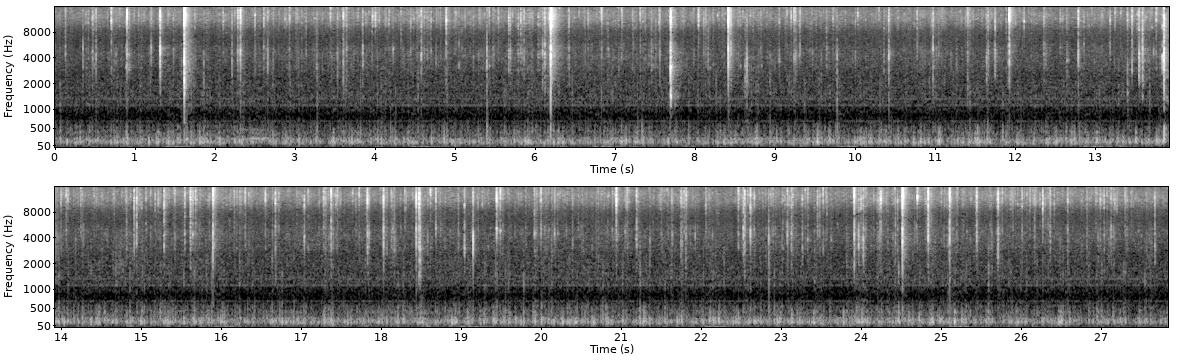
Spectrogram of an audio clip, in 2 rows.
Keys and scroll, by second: 5.8 ctrl+alt+r, 11.2 Return, 14.7 ctrl+[, 14.8 k, 14.9 k, 16.6-22.1 typing, 24.8-25.8 typing, 27.6-27.8 typing.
